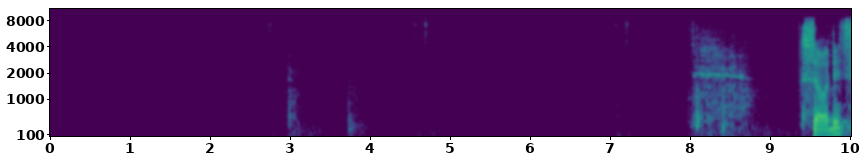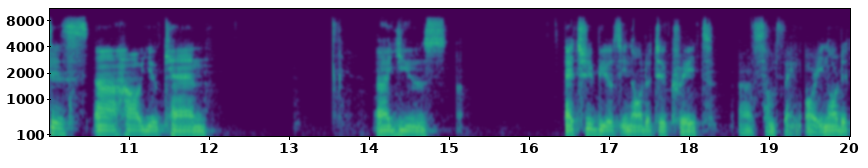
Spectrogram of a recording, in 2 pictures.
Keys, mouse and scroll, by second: 6.9 click, 8.0 middle click, 11.2 click, 16.1 click.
